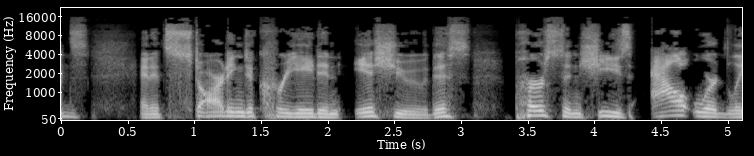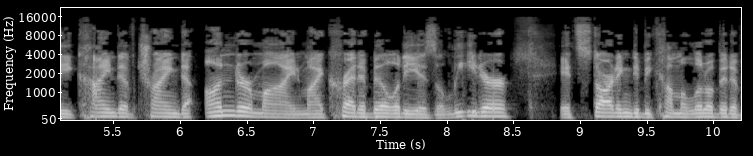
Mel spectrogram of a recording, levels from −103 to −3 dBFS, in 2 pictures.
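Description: Speech with brief rough, noisy patches at 1.39 to 1.45 s, at 5.73 s just before "to undermine my", at 7.29 to 7.79 s, and at 8.15 to 8.25 s after "as a". These are lost packets rebuilt from error correction: each dropped packet was replaced by a low-bitrate copy carried in the next one, so nothing goes silent, but about 40, 20, 260 and 60 ms sound coarser. At 8.11 to 8.17 s, also after "as a", a short smear marks a short concealed packet loss, where the receiver extended the preceding sound to cover about 40 ms that never arrived, then blended back into the real signal.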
